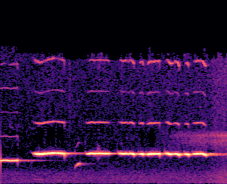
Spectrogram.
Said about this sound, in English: She's caught songs that are emblematic of summer in the North Woods, like the Swainson's thrush. And the white-throated sparrow.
